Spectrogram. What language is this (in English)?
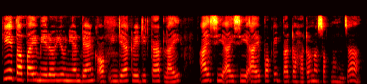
Nepali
